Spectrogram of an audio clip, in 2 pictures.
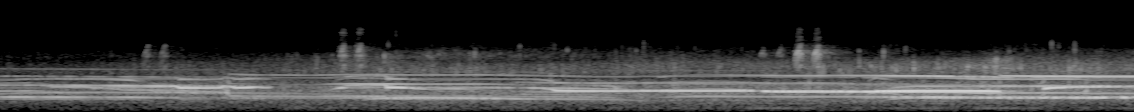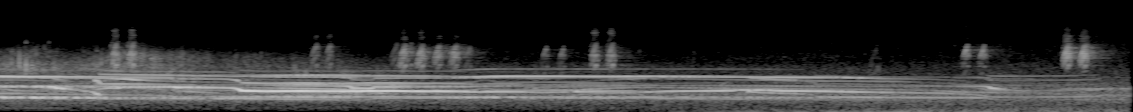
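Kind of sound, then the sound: animal, wolves howling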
